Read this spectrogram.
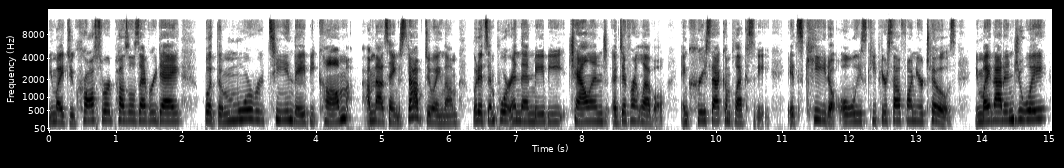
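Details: Adult woman speaking; normal speech.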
